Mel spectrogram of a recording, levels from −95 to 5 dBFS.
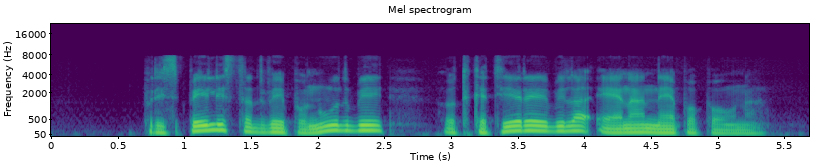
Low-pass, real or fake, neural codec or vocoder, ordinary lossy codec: none; fake; codec, 16 kHz, 8 kbps, FunCodec, trained on Chinese and English, 25 frames a second; none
